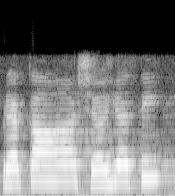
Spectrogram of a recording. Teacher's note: ಪ್ರಕಾಶಯತಿ ಕ ಮಾತ್ರ ದೀರ್ಘ ಈ ಶಬ್ದದಲ್ಲಿ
